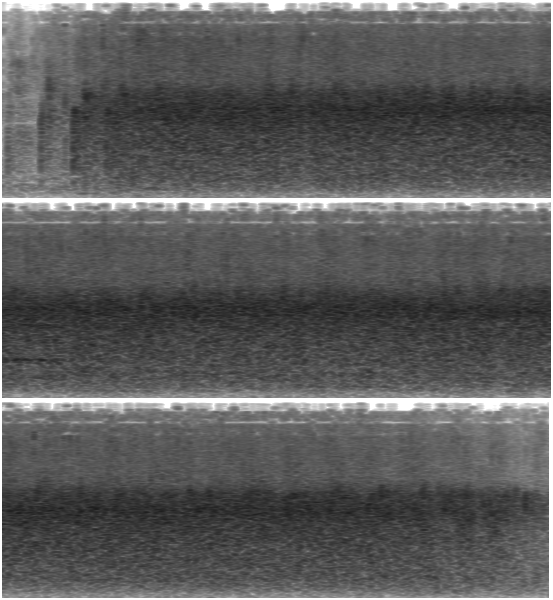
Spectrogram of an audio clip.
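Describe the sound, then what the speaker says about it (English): A concert audience gives the founding members of a Minneapolis chorus a long, loud ovation that starts suddenly and stays dense and even the whole time. "you're going to give some applause with me, please"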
